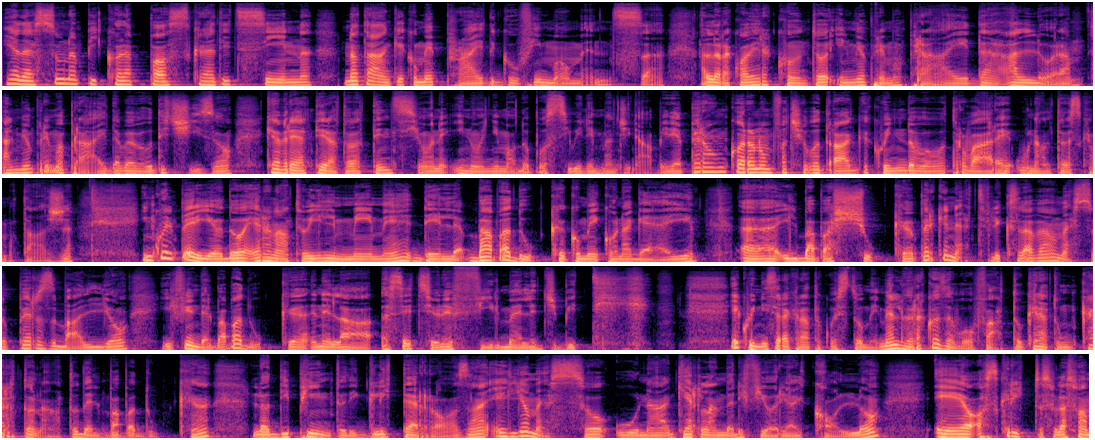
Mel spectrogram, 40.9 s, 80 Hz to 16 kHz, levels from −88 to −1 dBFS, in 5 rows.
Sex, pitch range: male, 110-135 Hz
